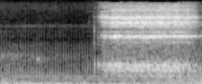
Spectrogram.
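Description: Heavy breathing sound effect in two parts: a duller breath, then a hissier one starting about a second in, over a steady low hum.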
